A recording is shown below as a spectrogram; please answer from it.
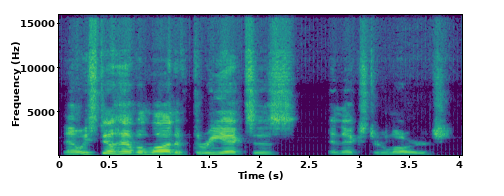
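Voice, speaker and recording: A man's voice: mid-range voice, animated, measured pace, rough recording. A man with a Southern US accent hosting a casual family-farm livestream, reading viewer comments in a laid-back drawl. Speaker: livestream host.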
